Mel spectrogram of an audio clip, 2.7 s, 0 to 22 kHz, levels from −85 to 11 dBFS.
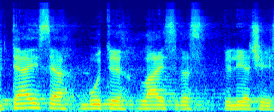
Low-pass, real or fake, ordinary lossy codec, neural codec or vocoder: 19.8 kHz; real; Opus, 16 kbps; none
